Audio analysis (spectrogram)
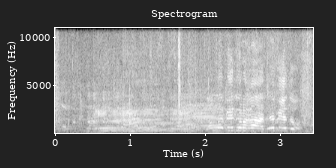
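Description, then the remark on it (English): Several sheep bleat in an enclosure covered by a corrugated iron roof, their wavering, overlapping cries running almost continuously and growing louder and more insistent toward the end. “Outside, a corrugated iron roof covers the enclosure for his sheep and provides some shade.”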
